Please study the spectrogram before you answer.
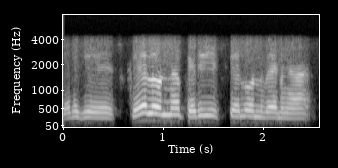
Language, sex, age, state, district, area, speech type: Tamil, male, 60+, Tamil Nadu, Namakkal, rural, conversation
